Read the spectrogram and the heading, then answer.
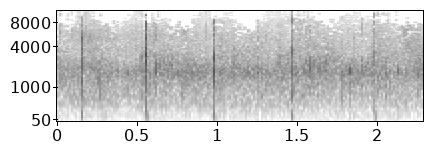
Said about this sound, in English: I want to thank all of the PA guys today. They work tirelessly to make sure that that happens on the screen. And it's a big task. So let's give them a clap as well.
